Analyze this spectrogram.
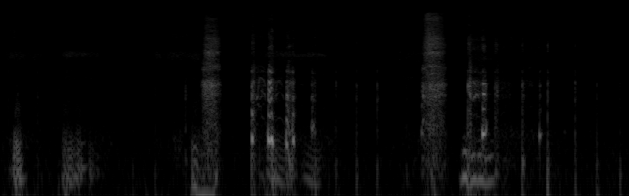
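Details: Pet dog asleep indoors, snoring in uneven bursts of harsh, wheezy rasps with low rumbling undertones, several loud snorts spaced a few seconds apart amid quiet gaps.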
